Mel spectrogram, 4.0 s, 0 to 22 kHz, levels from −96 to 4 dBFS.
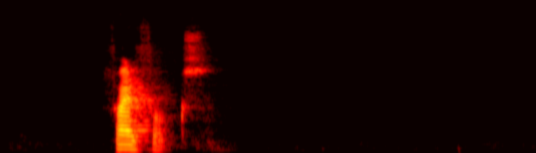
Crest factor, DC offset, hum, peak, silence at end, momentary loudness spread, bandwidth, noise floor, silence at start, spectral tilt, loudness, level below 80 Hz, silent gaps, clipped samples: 32 dB; under 0.1%; none; -10 dBFS; 2.5 s; 20 LU; 11 kHz; under -90 dBFS; 0.85 s; -4.5 dB/octave; -32 LUFS; under -90 dBFS; none; under 0.1%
